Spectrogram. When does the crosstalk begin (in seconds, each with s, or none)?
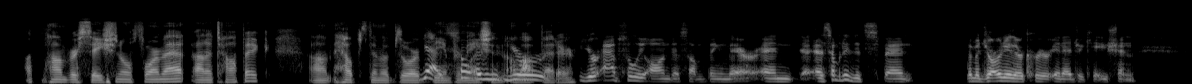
4.2 s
